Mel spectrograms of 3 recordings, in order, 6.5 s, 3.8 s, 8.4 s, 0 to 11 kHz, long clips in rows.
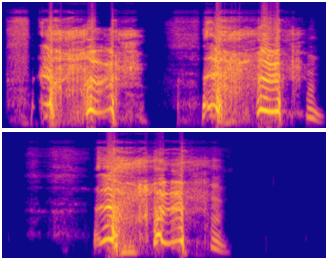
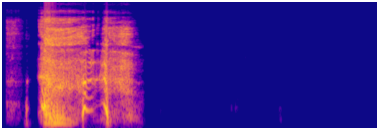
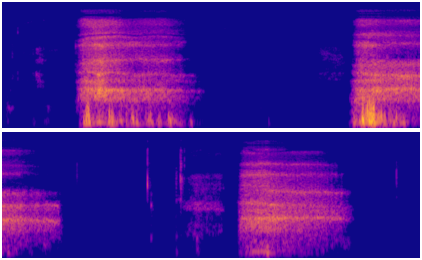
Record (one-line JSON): {"three_cough_length": "6.5 s", "three_cough_amplitude": 32768, "three_cough_signal_mean_std_ratio": 0.56, "cough_length": "3.8 s", "cough_amplitude": 32768, "cough_signal_mean_std_ratio": 0.36, "exhalation_length": "8.4 s", "exhalation_amplitude": 16044, "exhalation_signal_mean_std_ratio": 0.39, "survey_phase": "alpha (2021-03-01 to 2021-08-12)", "age": "18-44", "gender": "Male", "wearing_mask": "No", "symptom_none": true, "smoker_status": "Current smoker (11 or more cigarettes per day)", "respiratory_condition_asthma": false, "respiratory_condition_other": false, "recruitment_source": "REACT", "submission_delay": "2 days", "covid_test_result": "Negative", "covid_test_method": "RT-qPCR"}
